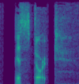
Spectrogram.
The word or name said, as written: Bistort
